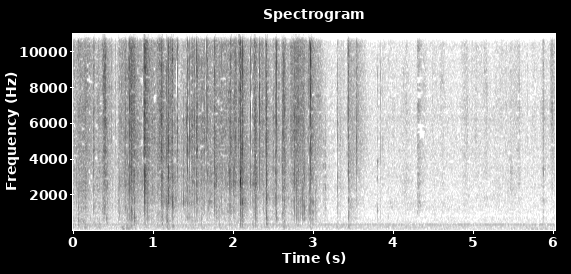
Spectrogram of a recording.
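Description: Foil trading-card pack wrapper crinkling as it is torn open and handled, for about three seconds, then only faint rustles.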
